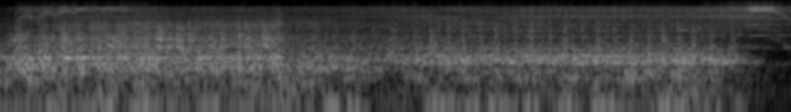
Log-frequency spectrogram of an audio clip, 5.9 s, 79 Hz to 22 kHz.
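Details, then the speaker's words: 1949 Studebaker Champion engine first start, fuel sprinkled in: ragged firing catches briefly then fades and stalls; runs only on primed fuel, lacking fuel supply. "keep sprinkling it in that's what i'm trying to do and it keeps stalling"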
